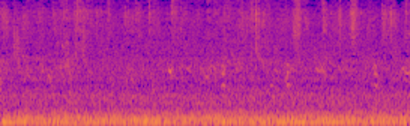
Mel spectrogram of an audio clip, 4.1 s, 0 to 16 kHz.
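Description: A large flock of 23-day-old MB Platinum Japfa broiler chickens giving short scattered peeps and clucks over a steady low hum.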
